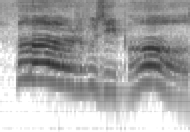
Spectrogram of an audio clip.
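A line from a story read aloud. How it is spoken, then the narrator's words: Old woman exclaiming. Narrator (French): s'écria la vieille fille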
